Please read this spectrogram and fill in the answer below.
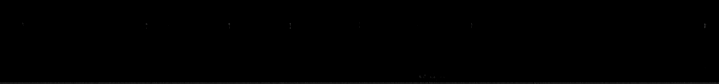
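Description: Near silence with several faint, scattered computer-mouse clicks.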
